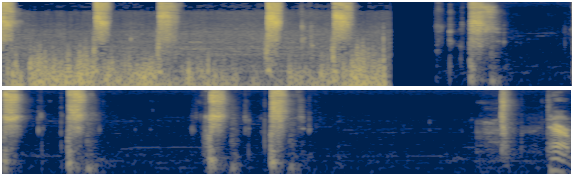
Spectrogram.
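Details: Male sneezer, part of a compilation of rapid sneezing attacks: about ten short, forceful sneezes in rapid succession, the first few over loud background noise and the rest in quiet, a sneezing fit.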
